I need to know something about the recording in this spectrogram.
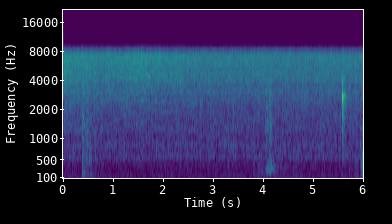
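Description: Pork belly and sauce sizzling steadily in a wok over a gas flame, with a few faint clicks.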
